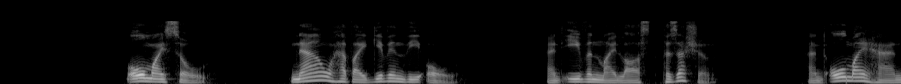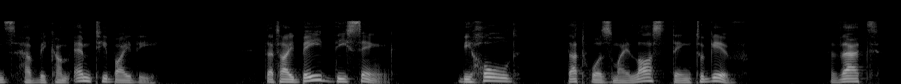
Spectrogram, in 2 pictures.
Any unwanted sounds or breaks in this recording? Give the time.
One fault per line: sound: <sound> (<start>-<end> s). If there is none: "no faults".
no faults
